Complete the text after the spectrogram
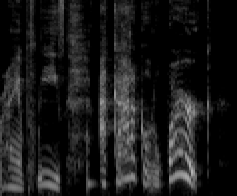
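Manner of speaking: put-on, high, begging, pleading voice. Retelling a captive woman's plea to her captor: imitating someone pleading. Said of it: "she's pleading with him".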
